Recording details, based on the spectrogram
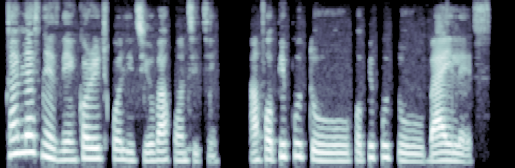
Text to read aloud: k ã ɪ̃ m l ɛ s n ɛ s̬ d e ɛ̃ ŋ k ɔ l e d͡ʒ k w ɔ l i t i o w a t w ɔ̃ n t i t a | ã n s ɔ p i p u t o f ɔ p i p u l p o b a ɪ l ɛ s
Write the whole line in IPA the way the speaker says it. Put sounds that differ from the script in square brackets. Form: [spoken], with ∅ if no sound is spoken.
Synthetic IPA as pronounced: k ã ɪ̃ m l ɛ s n ɛ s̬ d e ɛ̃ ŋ k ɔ [ɹ] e d͡ʒ k w ɔ l i t i o [v] a [k] w ɔ̃ n t i t [i] | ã n [f] ɔ p i p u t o f ɔ p i p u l [t] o b a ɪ l ɛ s

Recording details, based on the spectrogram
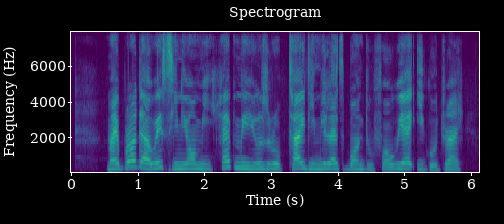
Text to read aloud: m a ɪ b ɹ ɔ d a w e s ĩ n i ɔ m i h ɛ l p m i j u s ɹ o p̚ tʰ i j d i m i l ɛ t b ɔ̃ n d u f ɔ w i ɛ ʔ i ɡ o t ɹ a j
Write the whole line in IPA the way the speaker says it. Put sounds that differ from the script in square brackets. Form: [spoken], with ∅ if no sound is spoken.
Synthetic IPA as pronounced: m a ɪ b ɹ ɔ d a w e s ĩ n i ɔ m i h ɛ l p m i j u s ɹ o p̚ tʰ [a] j d i m i l ɛ t b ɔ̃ n d u f ɔ w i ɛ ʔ i ɡ o [d] ɹ a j

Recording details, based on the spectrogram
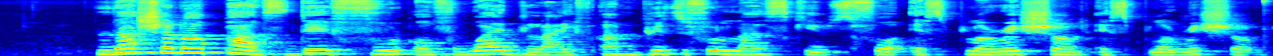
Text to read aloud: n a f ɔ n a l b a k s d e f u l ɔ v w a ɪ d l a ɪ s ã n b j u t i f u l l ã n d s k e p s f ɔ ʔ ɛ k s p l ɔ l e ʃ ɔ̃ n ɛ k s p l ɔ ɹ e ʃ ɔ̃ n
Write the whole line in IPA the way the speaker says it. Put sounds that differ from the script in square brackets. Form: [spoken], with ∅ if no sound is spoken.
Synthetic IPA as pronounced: n a [ʃ] ɔ n a l [p] a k s d e f u l ɔ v w a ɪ d l a ɪ [f] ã n b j u t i f u l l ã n d s k e p s f ɔ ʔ ɛ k s p l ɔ [ɹ] e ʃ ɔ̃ n ɛ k s p l ɔ ɹ e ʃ ɔ̃ n

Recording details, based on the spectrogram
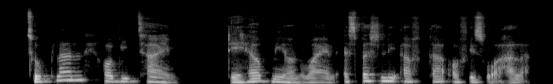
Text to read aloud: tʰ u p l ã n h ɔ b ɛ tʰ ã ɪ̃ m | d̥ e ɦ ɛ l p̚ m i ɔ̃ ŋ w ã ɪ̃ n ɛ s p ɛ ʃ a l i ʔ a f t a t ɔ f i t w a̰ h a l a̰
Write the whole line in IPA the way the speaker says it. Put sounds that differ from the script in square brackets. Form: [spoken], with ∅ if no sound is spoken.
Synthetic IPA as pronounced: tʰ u p l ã n h ɔ b [i] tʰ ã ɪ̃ m | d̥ e ɦ ɛ l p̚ m i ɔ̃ [n] w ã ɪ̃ n ɛ s p ɛ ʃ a l i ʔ a f t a [ʔ] ɔ f i [s] w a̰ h a l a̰

